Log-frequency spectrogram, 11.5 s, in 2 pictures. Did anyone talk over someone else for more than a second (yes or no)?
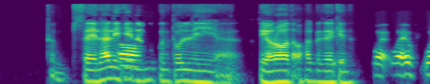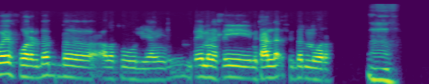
no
